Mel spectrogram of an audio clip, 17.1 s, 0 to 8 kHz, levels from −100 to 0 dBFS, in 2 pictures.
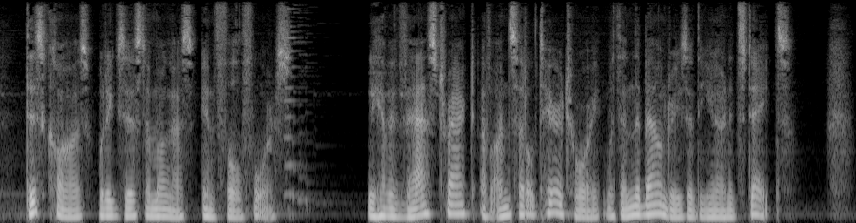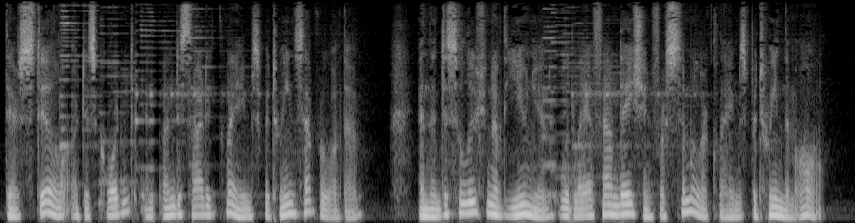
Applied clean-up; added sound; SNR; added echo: neural mask model RNNoise.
